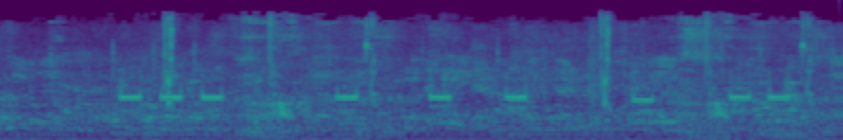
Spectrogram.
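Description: Mobile phone keypad beeps: short tones all on one pitch, about ten of them at an uneven typing pace, over faint background murmur of voices.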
